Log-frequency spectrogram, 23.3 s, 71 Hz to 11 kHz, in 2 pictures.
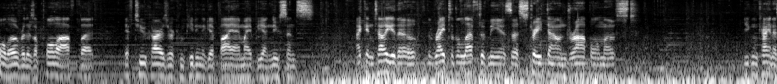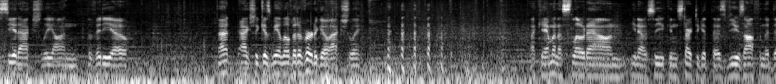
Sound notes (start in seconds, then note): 17.2 laughs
